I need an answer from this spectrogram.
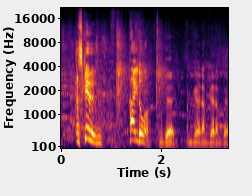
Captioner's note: audience laughing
